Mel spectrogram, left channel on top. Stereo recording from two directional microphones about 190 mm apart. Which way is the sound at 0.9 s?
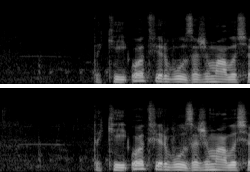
20° right (ahead or behind).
